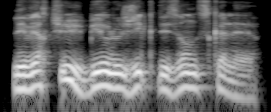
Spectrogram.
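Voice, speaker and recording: A man's fairly low, dark and mellow voice at a fairly slow pace, with ordinary pitch variation over a quiet background. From Germany, Munich. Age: 60s. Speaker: psychotherapy practitioner and product seller. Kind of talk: sales pitch. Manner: list-like reading.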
